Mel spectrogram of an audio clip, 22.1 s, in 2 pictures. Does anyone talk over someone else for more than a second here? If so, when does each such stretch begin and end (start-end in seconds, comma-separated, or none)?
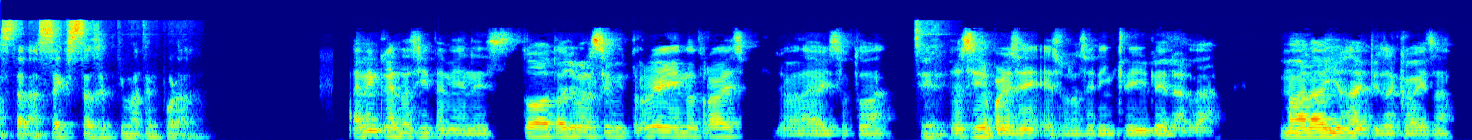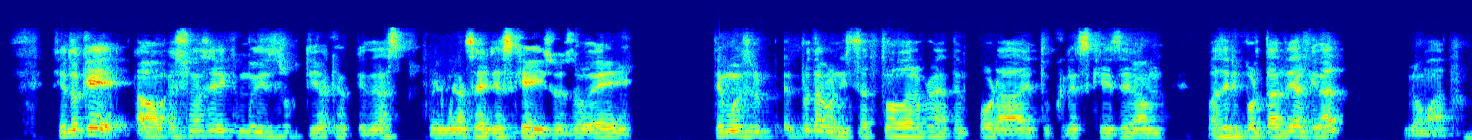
none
